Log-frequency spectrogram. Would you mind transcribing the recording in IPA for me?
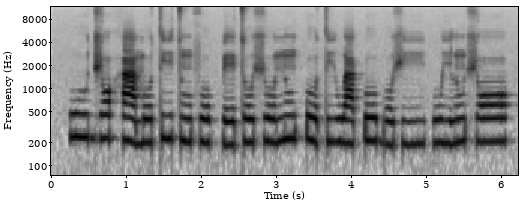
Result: w u˦ d͡ʒ ɔ˦ h a˦˨ m o˧ t i˦ t ũ˧ f o˧ k͡p e˧ t o˦ ʃ o˦ n ũ˦ k͡p o˦˨ t i˧ w a˧ k͡p o˦ b o˧ ʃ i˧ | w i˨ l ũ˧ ʃ ɔ˧

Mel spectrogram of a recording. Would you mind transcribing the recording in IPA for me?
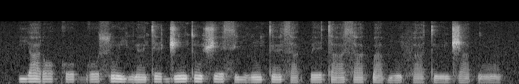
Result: j a˧ ɾ ɔ˨ k o˨ ɡ͡b o˨˦ s ũ˦˨ j i˨ ɾ ɛ̃˨˦ t e˦ d͡ʒ ĩ˦ t ũ˦ ʃ e˦˨ s i˨ l ũ˧ t ɛ̃˦ s a˧ k͡p e˦ t a˦ s a˦ k͡p a˦ b ũ˦ f a˧ t ĩ˧ d͡ʒ a˦ ɡ͡b ɔ̃˧

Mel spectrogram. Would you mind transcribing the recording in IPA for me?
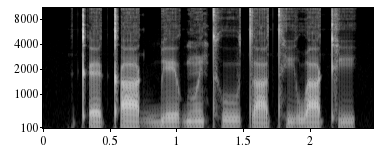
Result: kʼ ɛ˨ kʼ a˦˨ ɡ͡b eː˦ ɡʷ ĩ˦ tʰ uː˦ t a˨ tʰ i˨ w a˦ kʼ i˦

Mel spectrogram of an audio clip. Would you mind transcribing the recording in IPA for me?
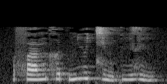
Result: f a˨˦ ŋ x ə˨˩ t̚ ɲ i˧ ə̯ t͡ɕ ə˧˩ n k i˨˦ z i˧˩˨

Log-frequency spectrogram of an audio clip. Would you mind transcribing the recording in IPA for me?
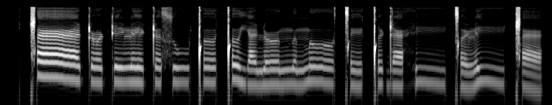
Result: ǁ æː ʈ ə˞ ʈ i ɭ e ʈ ə s uː ǃ əː ǃ ə j æ ɳ ə˞ n̪ ə n̪ ɤː ǀ e ǃ ɨ ɖ æ h iː ǀ ə ɭ iː ǁ æ

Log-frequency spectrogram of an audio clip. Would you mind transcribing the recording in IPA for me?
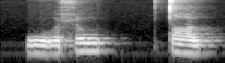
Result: w u ħ u | tˤ u

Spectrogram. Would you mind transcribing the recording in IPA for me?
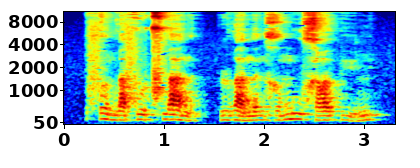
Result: f ɤ˥˩ n̪ w ä˩ f u˧˥ ʈ͡ʂʰ w a˥˩ n | ɻ w a̰˨˩ n ə˥˩ n x ɤ˩ m u˥˩ x ɑ˧˥ ʊ̯ p y̰˨˩˦ n

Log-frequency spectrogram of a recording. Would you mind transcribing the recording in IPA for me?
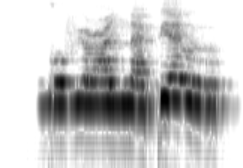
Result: ɡ o˨ v y˨ ʕ i˨ n æ˨ pʲ æ˦ l ɯ˨

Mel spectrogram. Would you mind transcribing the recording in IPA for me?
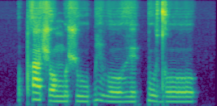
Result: pʰ ã˦ ʃ ɔ˨ ŋ ʊ˨ ʃ uː˨ ɓ i˦˨ β oː˨ ɣ e˨ k͡p u˦˨ d oː˦

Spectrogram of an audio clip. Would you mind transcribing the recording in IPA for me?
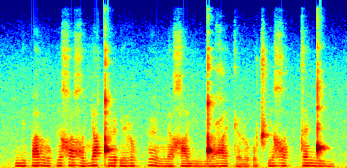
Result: n i˨ p a˧ lː ʊ˨ p i˧ χ ø˧ ʁ ʊ˨ ʎ a˦ ǃ ø˧ ʔ i˧ ɭ ʊ˧ pː ø˦˨ lː ɛ˨ χ a˧ j i˨ ŋ͡ǃ ʊ˨˦ ʕ ɛ˧ k ɛ˨ ɭ ʊ˨ ʔ ʊ˨ t͡ʃʼ i˦ ʁ ʊ˦˨ tː ɛ˦ ŋ͡ǃ i˦˨

